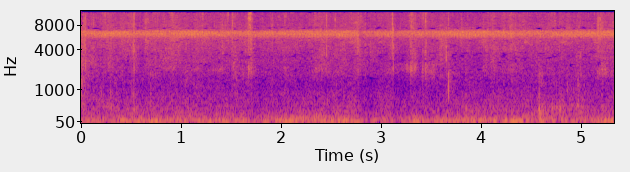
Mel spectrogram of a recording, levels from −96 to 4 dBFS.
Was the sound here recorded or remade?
recorded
